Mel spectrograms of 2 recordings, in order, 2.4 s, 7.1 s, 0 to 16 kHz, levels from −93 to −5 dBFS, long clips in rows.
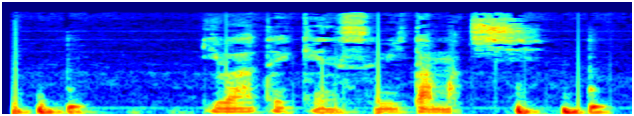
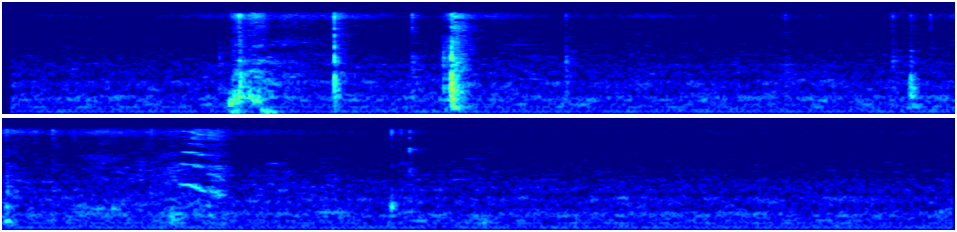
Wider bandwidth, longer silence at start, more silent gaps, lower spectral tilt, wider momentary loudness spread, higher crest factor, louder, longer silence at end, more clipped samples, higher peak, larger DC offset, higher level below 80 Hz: about the same, 11.5 kHz vs 11.5 kHz; about the same, 0.05 s vs 0.05 s; neither; first, -5 dB/octave vs -2 dB/octave; second, 7 LU vs 20 LU; second, 20 dB vs 36 dB; first, -24 LUFS vs -55 LUFS; about the same, 0.1 s vs 0 s; neither; first, -2 dBFS vs -22 dBFS; neither; first, -30 dBFS vs -80 dBFS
